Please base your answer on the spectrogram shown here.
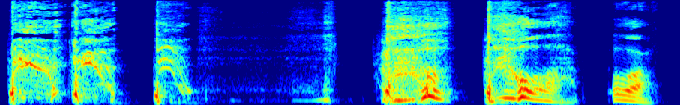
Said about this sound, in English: sorry, just doing a performative cough there, just to show you how ill I still am.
